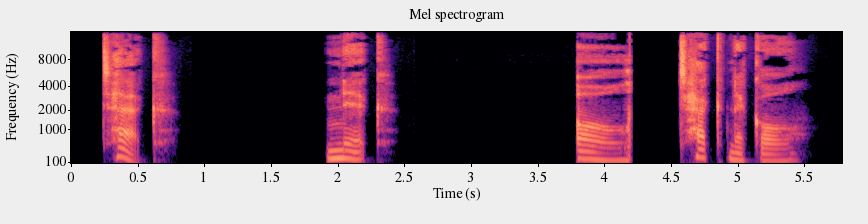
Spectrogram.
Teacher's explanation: Stress tech and keep nic soft.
